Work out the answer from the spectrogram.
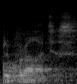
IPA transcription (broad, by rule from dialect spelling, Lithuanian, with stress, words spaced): pʲrʲɪˈprɑːtʲɪs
